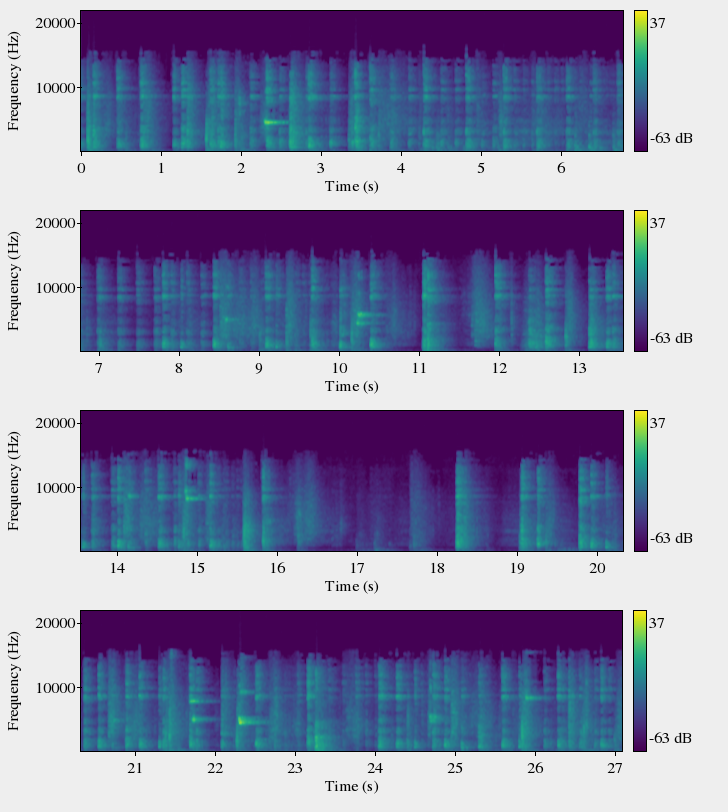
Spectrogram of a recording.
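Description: Table tennis balls click off paddles and the table in a rally.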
